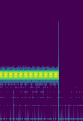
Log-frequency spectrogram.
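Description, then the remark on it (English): A steady, unbroken telephone dial tone, heard while placing a phone call, hums at a single mid-low pitch for about a second, then cuts off abruptly with a click, leaving near silence. “All right, you ready to call him?”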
